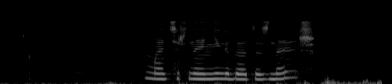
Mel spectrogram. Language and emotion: Russian, neutral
